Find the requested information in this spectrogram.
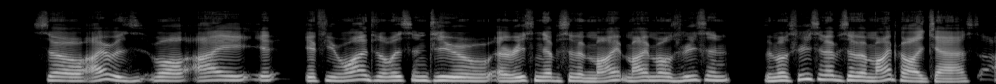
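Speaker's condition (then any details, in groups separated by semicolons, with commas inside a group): Congenital muscular dystrophy; tracheostomy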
